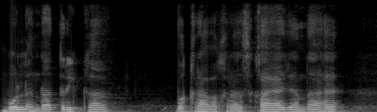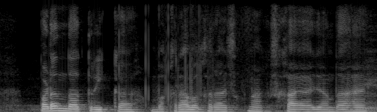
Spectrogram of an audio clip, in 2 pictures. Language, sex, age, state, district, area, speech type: Punjabi, male, 30-45, Punjab, Amritsar, urban, spontaneous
